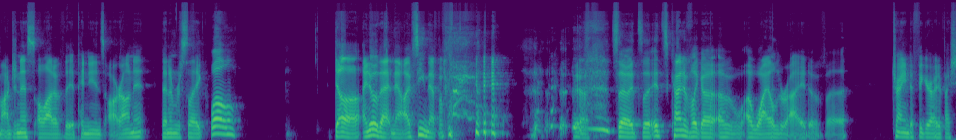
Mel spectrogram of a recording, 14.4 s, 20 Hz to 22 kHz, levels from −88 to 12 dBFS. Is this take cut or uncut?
uncut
